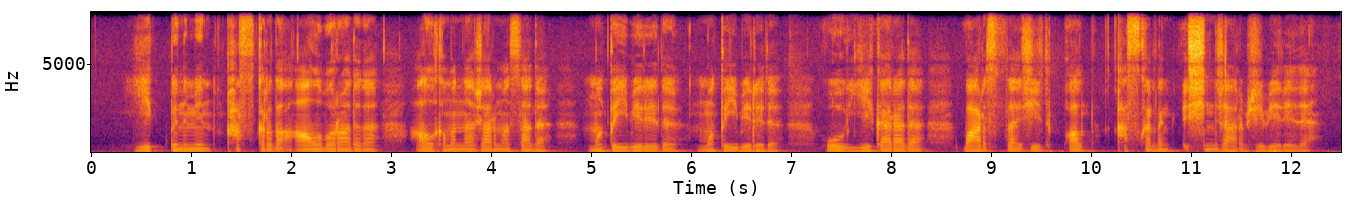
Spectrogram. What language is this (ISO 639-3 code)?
kaz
